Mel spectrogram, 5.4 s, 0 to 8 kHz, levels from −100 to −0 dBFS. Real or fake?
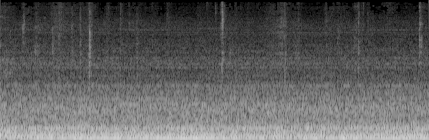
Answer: real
